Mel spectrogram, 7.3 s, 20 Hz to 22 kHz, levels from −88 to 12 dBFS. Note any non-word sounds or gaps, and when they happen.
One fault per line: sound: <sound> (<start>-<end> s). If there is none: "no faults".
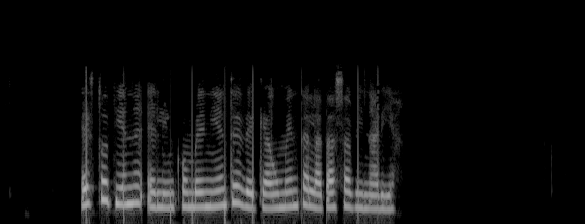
no faults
